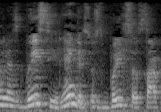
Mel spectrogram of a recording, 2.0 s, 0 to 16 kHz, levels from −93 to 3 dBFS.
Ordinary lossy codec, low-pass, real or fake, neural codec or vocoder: AAC, 48 kbps; 14.4 kHz; real; none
